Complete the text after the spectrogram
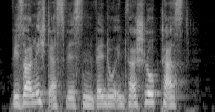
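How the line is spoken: Angry roaring. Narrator (German): brüllte der Nussknacker wütend

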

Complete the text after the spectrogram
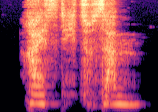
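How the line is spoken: Whispered. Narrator (German): flüstere ich

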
